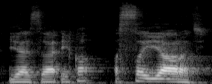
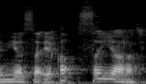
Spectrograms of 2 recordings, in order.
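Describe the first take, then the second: First: يا سائق السيارة said slowly and a bit louder, leaning on السيارة; slow, stressed model phrase with السيارة hit hard; emphasized phrase. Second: Said in the usual way. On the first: Shown as a demonstration. Teacher models the phrase for students, slow and stressed. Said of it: "كنشوفوا الكلمة اللي موراها". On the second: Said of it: "إذا".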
